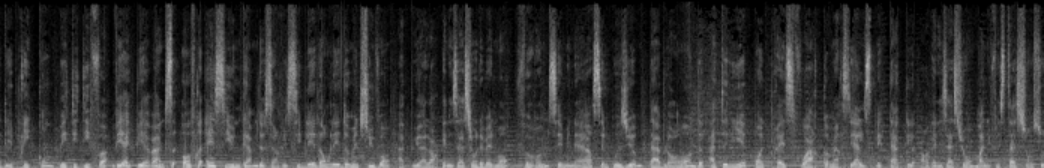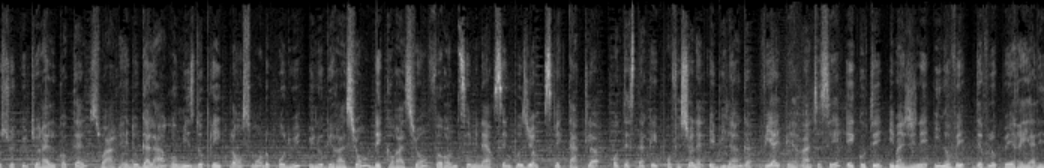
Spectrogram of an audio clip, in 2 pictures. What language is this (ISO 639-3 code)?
fra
